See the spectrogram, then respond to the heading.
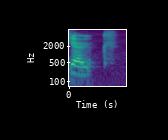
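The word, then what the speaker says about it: yolk: yoke right an egg yoke so the L is not pronounced so it's pronounced folk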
